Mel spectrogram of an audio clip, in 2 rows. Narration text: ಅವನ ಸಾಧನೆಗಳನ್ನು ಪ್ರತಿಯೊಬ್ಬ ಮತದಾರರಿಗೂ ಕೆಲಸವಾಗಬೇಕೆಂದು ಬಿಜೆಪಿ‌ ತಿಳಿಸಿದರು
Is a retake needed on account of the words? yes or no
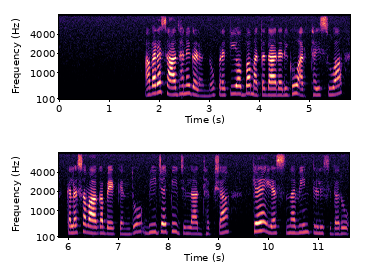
yes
